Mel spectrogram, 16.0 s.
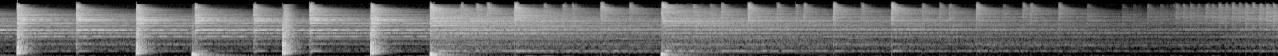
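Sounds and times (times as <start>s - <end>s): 
classic 20-inch ride cymbal: 0.0s - 15.9s.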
